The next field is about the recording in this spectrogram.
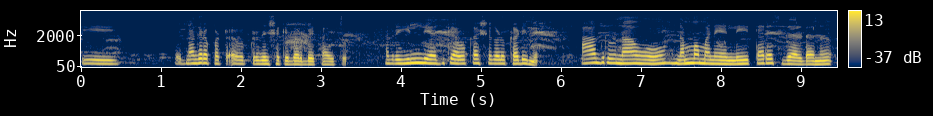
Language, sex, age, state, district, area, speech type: Kannada, female, 45-60, Karnataka, Dakshina Kannada, urban, spontaneous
